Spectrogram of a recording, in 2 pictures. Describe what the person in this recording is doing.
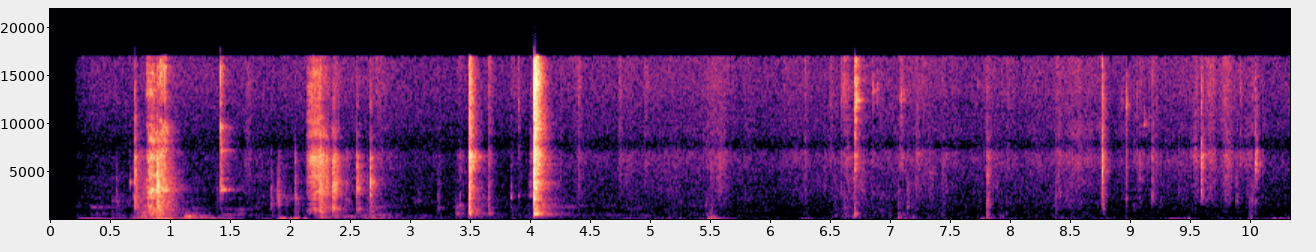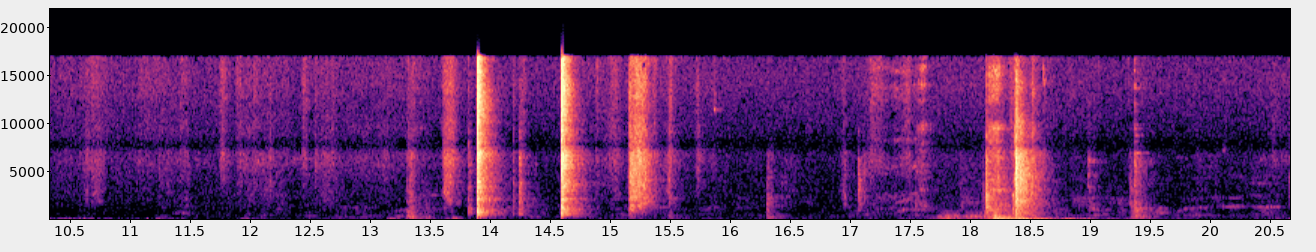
I opened the door to the storage room and turned the light on. Then I grabbed myself a water bottle and switched the lights off again and closed the door behind me.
